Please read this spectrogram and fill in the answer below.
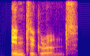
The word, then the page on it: integrant: British English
